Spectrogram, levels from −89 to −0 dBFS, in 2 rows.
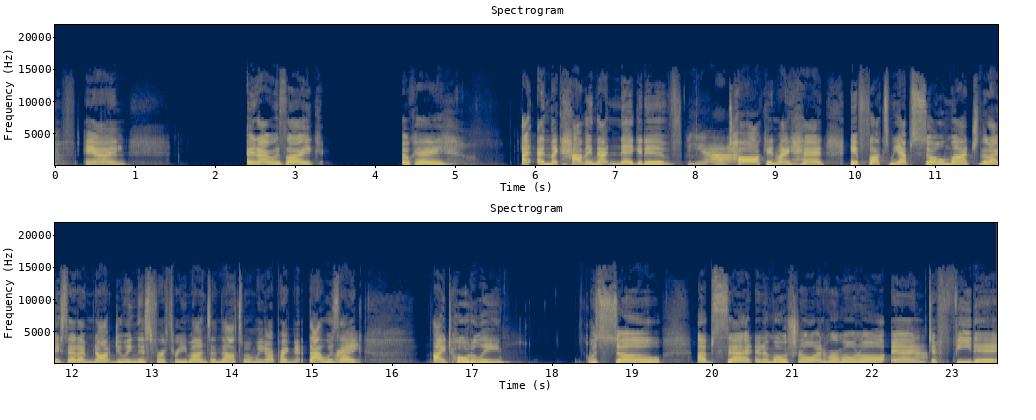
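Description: No technical faults occur anywhere in the recording.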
